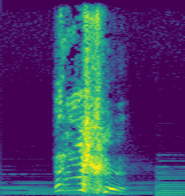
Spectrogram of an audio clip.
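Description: A single loud, explosive sneeze with a short breathy intake before it, set against a steady, soft musical background that continues after the sneeze ends.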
